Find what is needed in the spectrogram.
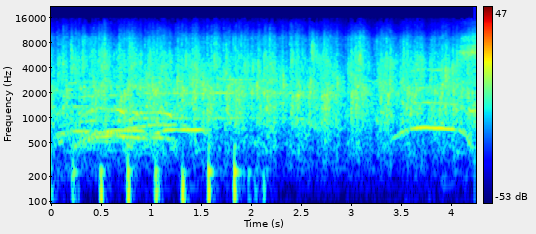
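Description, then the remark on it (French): A crowd applauds the show's guests Julien Corriveau and Jean-François Provençal in a steady, dense wash of noise, with a few whoops and cheers rising above it early on and a voice calling out near the end. “J'aimerais ça qu'on donne une bonne main d'applaudissement à Julien Corriveau et Jean-François Provençal.”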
